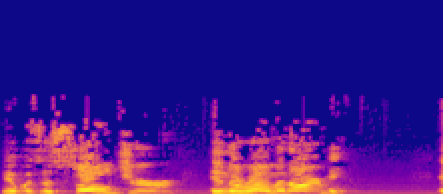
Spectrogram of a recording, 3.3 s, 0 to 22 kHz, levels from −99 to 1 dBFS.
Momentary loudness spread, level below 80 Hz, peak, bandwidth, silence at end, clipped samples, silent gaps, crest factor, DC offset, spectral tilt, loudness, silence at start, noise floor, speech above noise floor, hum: 11 LU; -52 dBFS; 0 dBFS; 8.8 kHz; 0 s; under 0.1%; none; 14 dB; under 0.1%; -2 dB/octave; -12 LUFS; 0 s; -53 dBFS; 41 dB; none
